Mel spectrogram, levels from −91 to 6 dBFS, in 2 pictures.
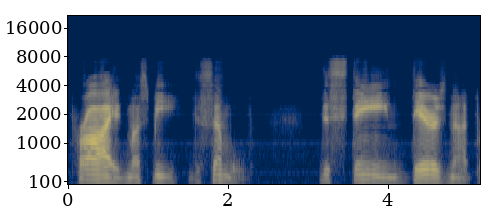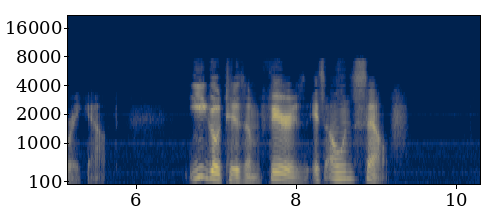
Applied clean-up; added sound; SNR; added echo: none; none; none; none.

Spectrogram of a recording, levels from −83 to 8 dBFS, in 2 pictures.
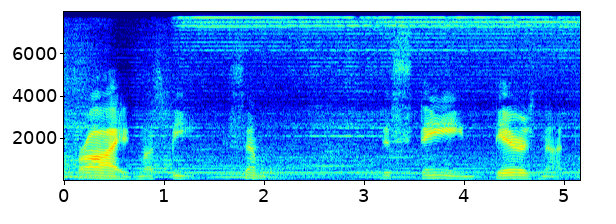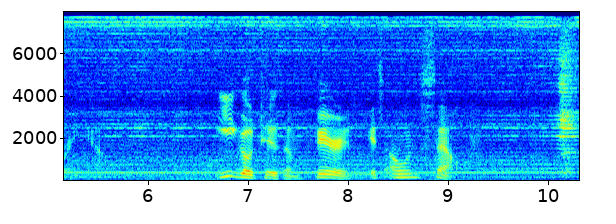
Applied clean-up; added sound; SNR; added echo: none; Drill; 5 dB; none.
